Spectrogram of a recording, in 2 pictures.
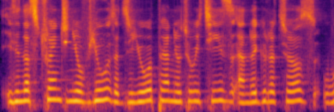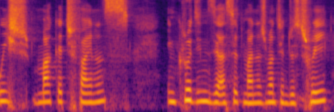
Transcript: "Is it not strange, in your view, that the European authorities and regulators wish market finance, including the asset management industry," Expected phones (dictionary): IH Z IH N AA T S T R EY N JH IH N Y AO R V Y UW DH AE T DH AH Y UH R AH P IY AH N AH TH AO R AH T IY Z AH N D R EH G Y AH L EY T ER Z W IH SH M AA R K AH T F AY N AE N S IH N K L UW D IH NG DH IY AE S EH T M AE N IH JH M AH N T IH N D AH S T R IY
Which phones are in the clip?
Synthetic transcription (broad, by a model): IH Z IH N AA S T R EY N JH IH N Y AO V Y UW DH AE T DH AH Y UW R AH P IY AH N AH T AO R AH T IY Z AH N D R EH G Y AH L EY T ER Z W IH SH M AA K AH T F AY N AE N S IH N K L UW D IH NG DH IY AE S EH T M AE N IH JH M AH N T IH N D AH S T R IY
